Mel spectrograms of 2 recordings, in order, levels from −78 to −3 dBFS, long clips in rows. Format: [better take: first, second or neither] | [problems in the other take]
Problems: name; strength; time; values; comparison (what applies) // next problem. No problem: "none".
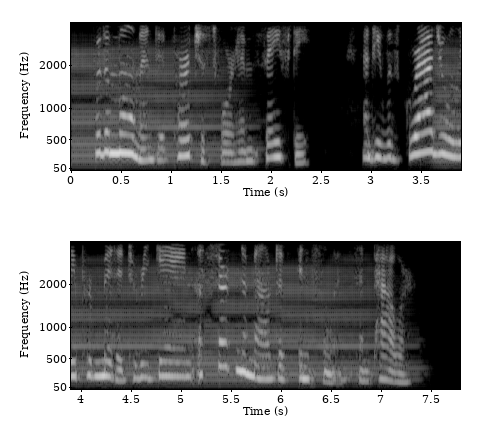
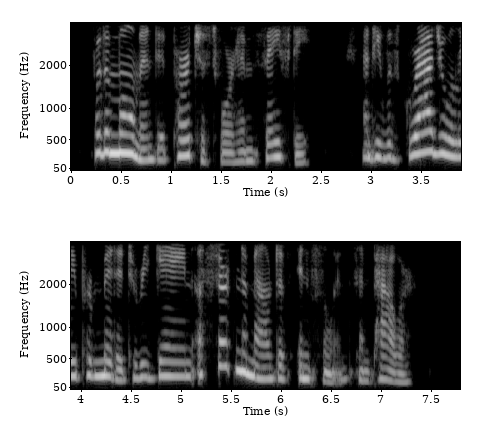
second | background sound (Wind instrument, woodwind instrument); 15 dB below the speech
